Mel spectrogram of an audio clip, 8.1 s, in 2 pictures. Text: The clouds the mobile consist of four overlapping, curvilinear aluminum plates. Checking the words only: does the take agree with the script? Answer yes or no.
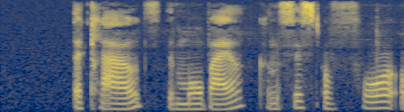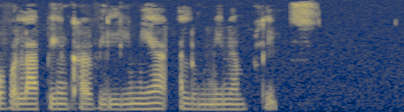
yes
